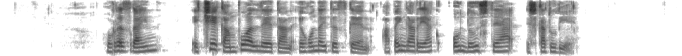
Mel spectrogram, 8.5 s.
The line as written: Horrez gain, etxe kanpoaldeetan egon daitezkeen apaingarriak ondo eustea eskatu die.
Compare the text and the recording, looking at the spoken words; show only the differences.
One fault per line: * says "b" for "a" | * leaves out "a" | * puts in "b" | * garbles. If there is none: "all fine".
all fine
